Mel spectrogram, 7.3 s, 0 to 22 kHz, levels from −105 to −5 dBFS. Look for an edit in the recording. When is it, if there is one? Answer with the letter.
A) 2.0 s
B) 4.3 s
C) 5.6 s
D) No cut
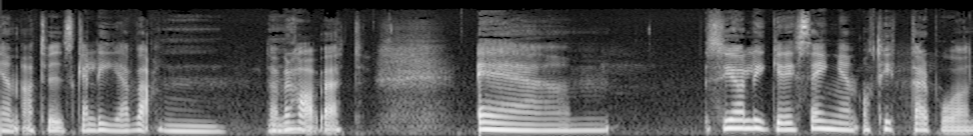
A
